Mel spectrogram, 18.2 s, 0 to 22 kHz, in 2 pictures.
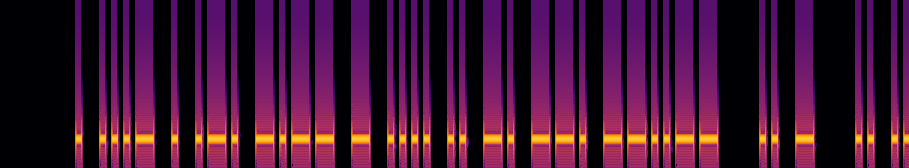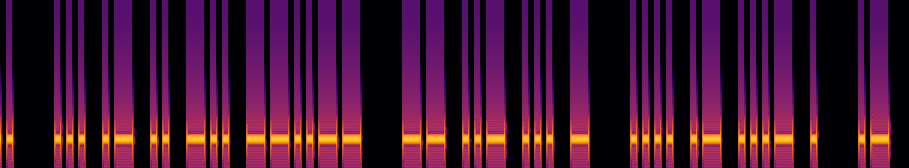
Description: Morse code, heard as a keyed tone, about 21 wpm, 700 Hz. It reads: EVERYTHING, IT IS SAID, MUST HAVE A
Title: Sentences from Top 1000 Words - Review Part 1 - 20wpm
